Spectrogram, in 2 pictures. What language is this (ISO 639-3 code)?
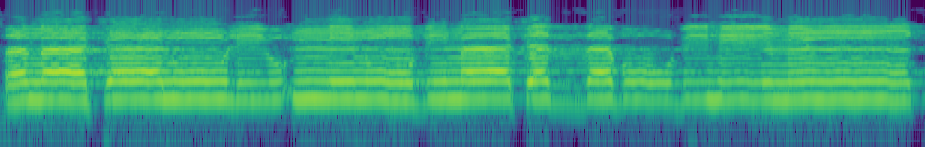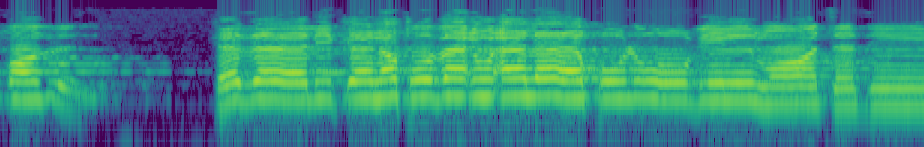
ara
